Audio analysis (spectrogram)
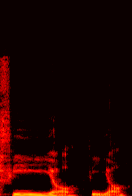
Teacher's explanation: do you hear how there's a little bit of a Y sound in there yeah because I'm gliding from vowel to vowel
